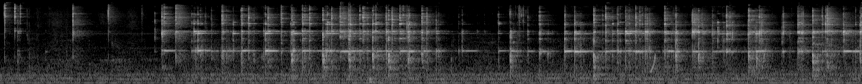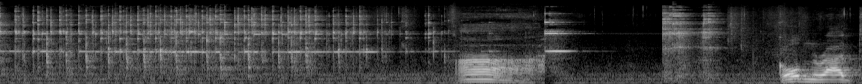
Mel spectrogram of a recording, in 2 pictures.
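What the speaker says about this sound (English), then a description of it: "Okay, adding an ice cube." An ice cube clinks against a glass of goldenrod tea, with bright repeated chinks over a steady background; a voice speaks briefly near the end.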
